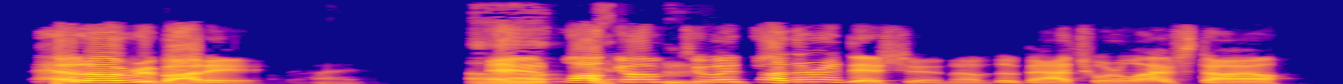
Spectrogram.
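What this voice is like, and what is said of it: Deeper than usual, congested voice. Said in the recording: “I'm recovering from a cold. I'm in that in that late stages of just like loose phlegm, but my voice is a little deeper than usual”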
